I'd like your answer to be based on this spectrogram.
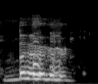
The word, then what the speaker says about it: Burr: You have to B-R. Say it like you're cold. Burr.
